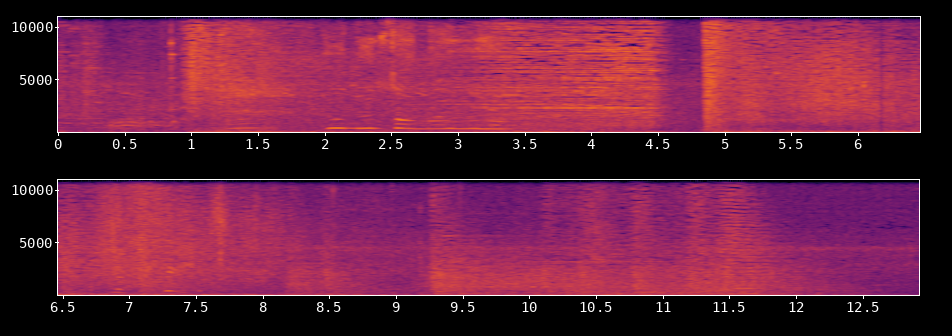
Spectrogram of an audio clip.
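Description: Game battle effects clash and boom loudly.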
